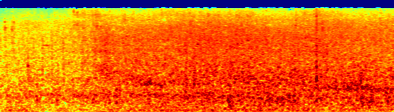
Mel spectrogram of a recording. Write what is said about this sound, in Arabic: البحر أمواجه ترتفع والريح تشتد على السفينة. يحاولون البحارة أنهم يصارعون الموج، لكن البحر أقوى منهم.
